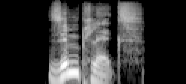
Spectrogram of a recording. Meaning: 1. a simplex, a simple word without affixes, though in German it may have morphemes of inflection 2. a simplex (an analogue in any dimension of the triangle or tetrahedron)
- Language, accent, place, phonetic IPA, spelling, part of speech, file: German, Germany, Berlin, [ˈzɪmplɛks], Simplex, noun, De-Simplex.ogg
